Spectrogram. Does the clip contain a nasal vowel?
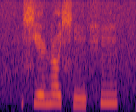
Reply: yes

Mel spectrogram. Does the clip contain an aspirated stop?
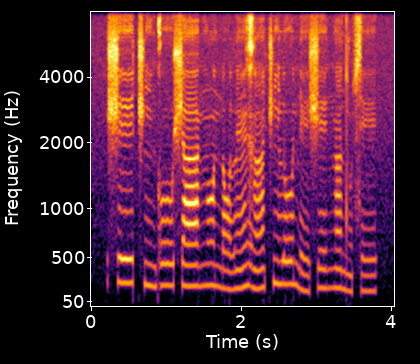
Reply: no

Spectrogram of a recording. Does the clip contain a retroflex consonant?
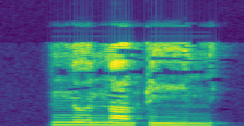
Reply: yes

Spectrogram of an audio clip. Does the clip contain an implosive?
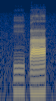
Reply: yes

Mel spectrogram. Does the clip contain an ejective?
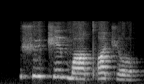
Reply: yes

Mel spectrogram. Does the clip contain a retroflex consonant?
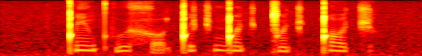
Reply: no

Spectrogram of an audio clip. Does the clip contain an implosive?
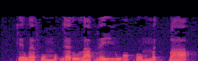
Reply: no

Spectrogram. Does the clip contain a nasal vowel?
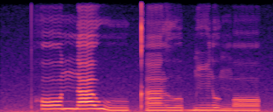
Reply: yes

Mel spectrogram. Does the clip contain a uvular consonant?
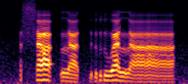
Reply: no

